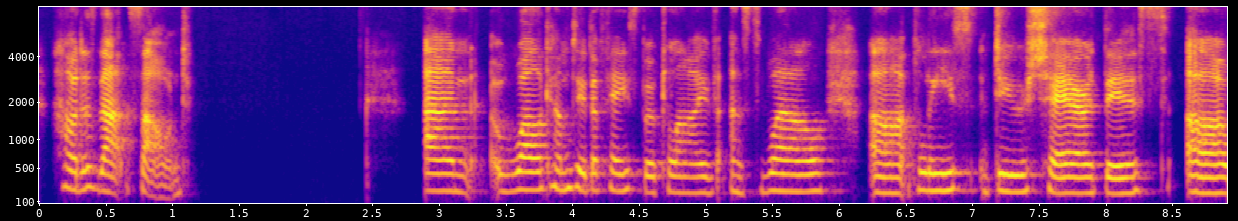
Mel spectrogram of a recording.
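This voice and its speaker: A woman from Finland with a Finnish accent, a career coach giving a live-streamed training talk and speaking straight to her viewers in an encouraging way. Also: mid-range voice. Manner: unhurried, encouraging, addresses viewers directly.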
